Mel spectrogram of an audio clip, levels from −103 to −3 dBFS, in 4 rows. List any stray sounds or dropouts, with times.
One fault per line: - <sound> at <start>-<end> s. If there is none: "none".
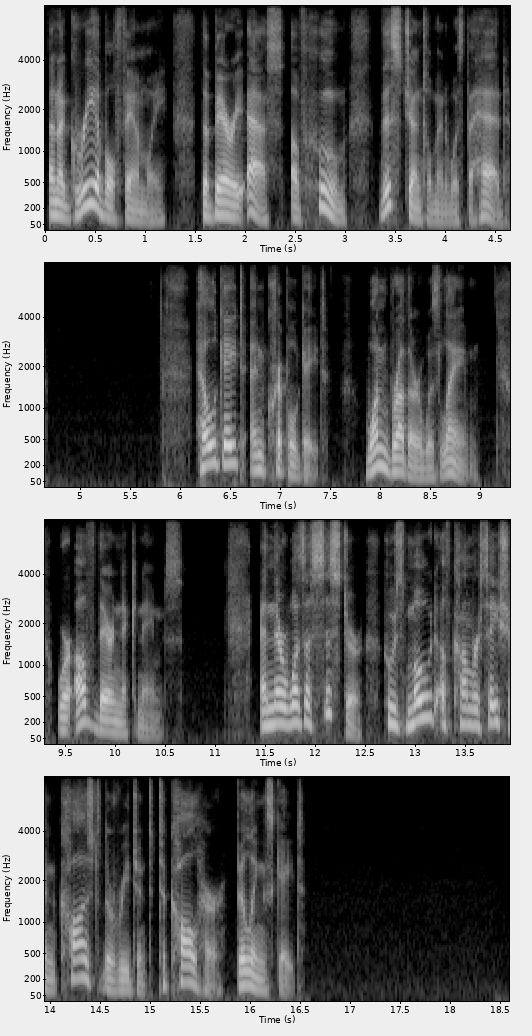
none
